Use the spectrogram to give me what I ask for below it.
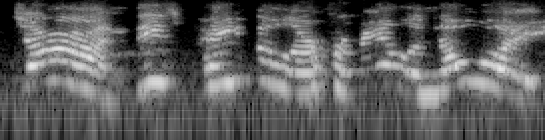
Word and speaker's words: Illinois: peeve there is no the s is silent on illinois don't get mad at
